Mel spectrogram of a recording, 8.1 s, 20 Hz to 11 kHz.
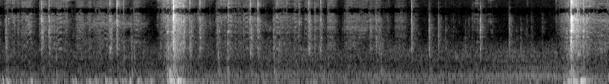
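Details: Kawasaki KX250F with fuel, air and spark confirmed: two heavy kick-start strokes about five seconds apart, each a short thud that dies away with no firing; it won't start.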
